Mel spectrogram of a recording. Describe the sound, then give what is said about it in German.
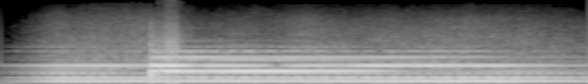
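A single gong stroke announcing mealtime for missionaries at a mission's regional house in Taitung, southeast Taiwan, rings out with a sharp strike, then a long, steady metallic hum of sustained tones that slowly fades, heard alone. “Der Gongschlag heisst, es gibt zu essen.”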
